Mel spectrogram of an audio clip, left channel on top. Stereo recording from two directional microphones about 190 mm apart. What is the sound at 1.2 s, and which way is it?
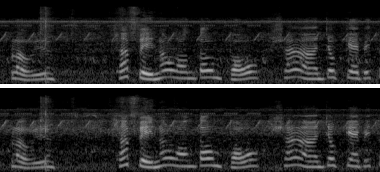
Speech, 20° left (ahead or behind).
